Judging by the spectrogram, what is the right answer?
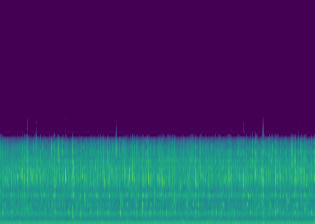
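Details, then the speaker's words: Desktop aquaponics, two tanks, two grow beds, one pump: steady trickle with soft gurgling pulse about four times a second over low pump hum; bell siphon draining normally, complete once bubbles stop. "as you see there once the bubbles start going away that's the complete cphon"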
